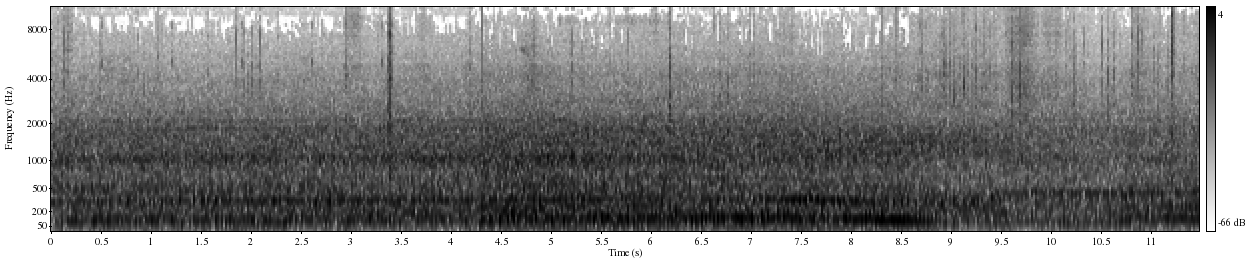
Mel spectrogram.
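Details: 2015 Hyundai i20 1.2 at 222,000 km on pre-repair test drive in town: under road noise a steady low drone swells and eases with road speed, wheel bearing noise; mechanic suspects a bent wheel, slight vibration above 120 km/h.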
